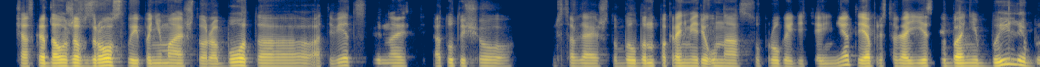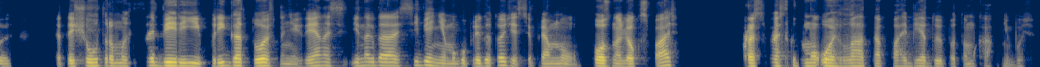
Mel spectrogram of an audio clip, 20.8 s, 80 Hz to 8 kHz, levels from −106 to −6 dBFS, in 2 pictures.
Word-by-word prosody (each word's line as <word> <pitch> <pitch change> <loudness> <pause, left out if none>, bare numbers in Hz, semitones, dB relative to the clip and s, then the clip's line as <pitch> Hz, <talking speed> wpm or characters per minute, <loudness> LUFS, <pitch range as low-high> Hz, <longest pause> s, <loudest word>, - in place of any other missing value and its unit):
щас, 125 -1 -1
когда 130 0 +7
уже 140 0 +8
взрослые, 140 +1 +6
понимаешь, 130 0 0
что 125 -1 -5
работа, 130 -1 +2
ответственность, 135 -1 -6 0.2
а 130 - -6
тут 135 +1 -3
еще, 135 -1 -5 0.4
представляешь, 125 -1 -4
что 125 0 -17
было 130 0 +1
бы. 130 0 0
Ну, 135 - +1
по - - -5
крайней 135 0 +3
мере, 135 -1 +1
у 135 - -1
нас 130 -2 -3
с - - -24
супругой- 130 -1 -3
детей 120 0 -9
нет. 175 +11 -1
И - - +2
я 125 - +9
представляю: 130 -1 0
если 135 +1 -1
бы 130 0 +8
они 135 +1 +1
были 170 +10 +4
бы, 125 -4 -10 0.4
это - - -8
еще 130 +3 -6
утром 145 -1 -3
их 130 - -11 0.2
собери, 150 -3 +1
приготовь 150 0 0
на - - -20
них. 115 0 -15
Да 130 - -9
я 150 +2 -3
на 155 - -10
се 150 +2 -26
иногда 150 -1 -5
себе 165 +3 -6
не 130 -3 -8
могу 120 +1 -10
приготовить, 135 +6 -5
если 125 - -12
прям, 120 -1 -9
ну, 115 -4 -11
поздно 130 -1 +1
лег 120 0 -3
спать. 165 +4 -5 0.6
Просыпаюсь 140 +2 -3
такой, 140 - -16
думаю: 140 0 -4
ой, 140 -3 +1
ладно, 125 -1 -8
пообедаю 125 -1 -11
потом 115 0 -19
как-нибудь. 65 - -26
130 Hz, 185 wpm, -24 LUFS, 125-140 Hz, 0.6 s, я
